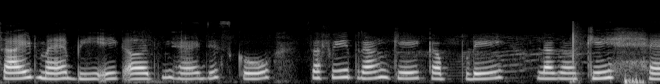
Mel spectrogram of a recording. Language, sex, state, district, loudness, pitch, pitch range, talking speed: Hindi, female, Uttar Pradesh, Lalitpur, -16 LUFS, 275 Hz, 260-300 Hz, 125 wpm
